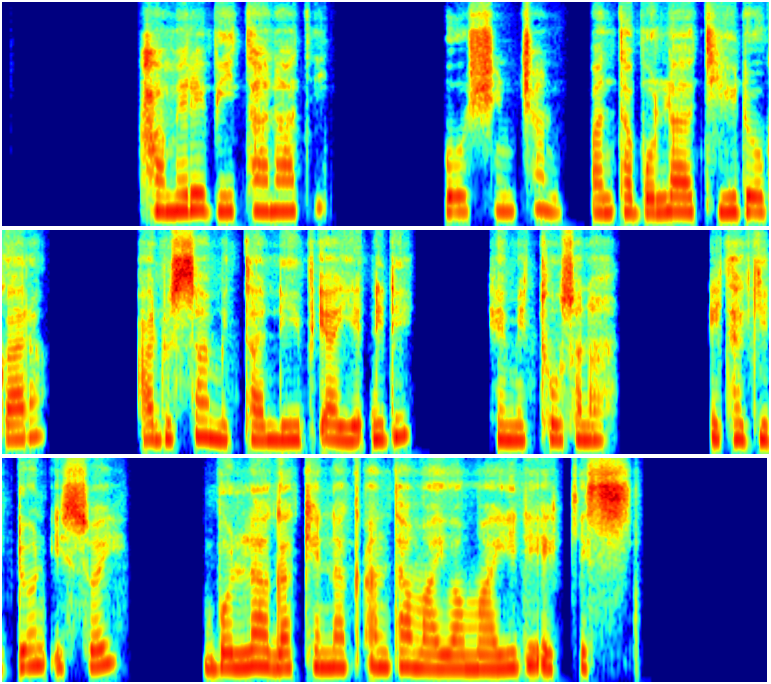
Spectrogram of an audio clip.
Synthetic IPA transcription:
hɐmɛɾɛbiːt̪ːaːnaːt̪ɪ | b̥oːʃːɪnt͡ʃːɐnb̥ɐnt̪ɐbɔlːaːt̪ʰiːd̪oːɡaːɾɐ | ʔɐ̰d̪ʊsːaːmɪt̪ʰːaːliːpʼɪjaːjɛɗɪd̪ɪ | hɛmɛt̪ʰːoːsɔnɐ | ʔɪt̪ɐɡɪd̪ːonɪsːɔj | bɔlːaːɡɐkːɛnːɐkʼɐnt̪ɐmaːjwɐmːaːjɪd̪ɪʔɛkʼːɪs

